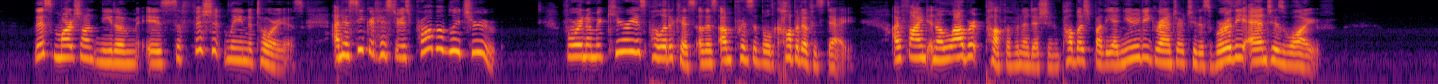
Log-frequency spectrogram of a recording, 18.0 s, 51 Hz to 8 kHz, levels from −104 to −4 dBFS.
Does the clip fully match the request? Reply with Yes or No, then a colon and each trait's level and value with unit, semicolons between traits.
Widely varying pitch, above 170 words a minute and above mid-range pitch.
No: wide, 6.2 semitones; average, 145 wpm; high, 225 Hz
